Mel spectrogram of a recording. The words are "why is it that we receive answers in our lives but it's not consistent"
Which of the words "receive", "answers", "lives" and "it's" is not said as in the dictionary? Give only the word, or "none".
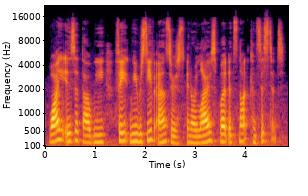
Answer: none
